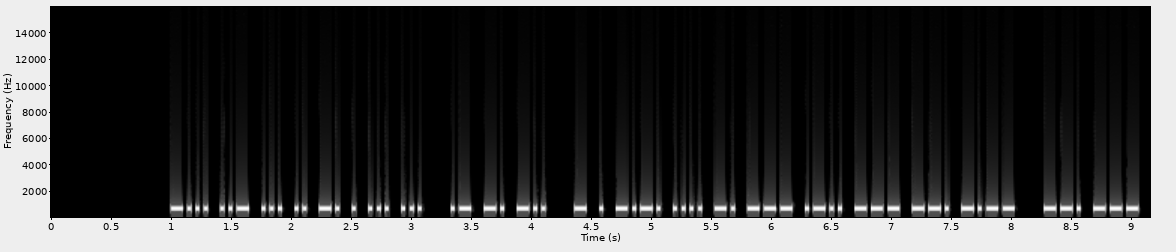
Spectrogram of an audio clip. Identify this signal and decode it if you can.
Morse code, heard as a keyed tone, about 36 wpm, 700 Hz. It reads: BUSINESS AND TECHNOLOGY GO
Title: Sentences from Top 1000 Words - Review Part 5 - 35wpm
